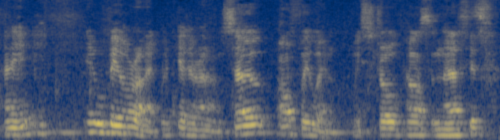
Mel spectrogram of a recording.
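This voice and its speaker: A man's voice: medium pitch, animated, moderate pace. Echoey, distant man giving a wry tribute. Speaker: speaker giving a memorial tribute. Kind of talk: eulogy speech with humorous anecdotes. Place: indoor function venue at a golf club, before an audience. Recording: echoey room, distant mic, faint noise.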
